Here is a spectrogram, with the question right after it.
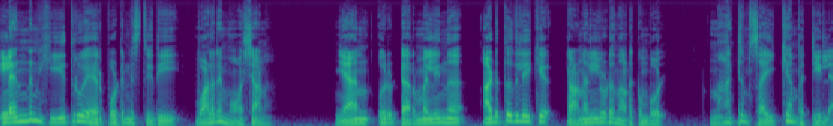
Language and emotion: Malayalam, disgusted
